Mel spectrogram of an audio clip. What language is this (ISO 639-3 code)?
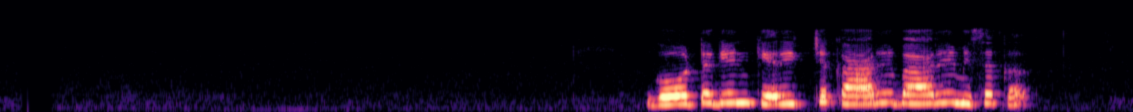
sin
